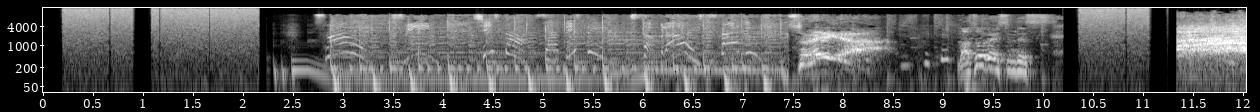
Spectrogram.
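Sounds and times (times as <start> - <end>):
television static hiss: 0.2 - 2.2, 10.4 - 11.1.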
